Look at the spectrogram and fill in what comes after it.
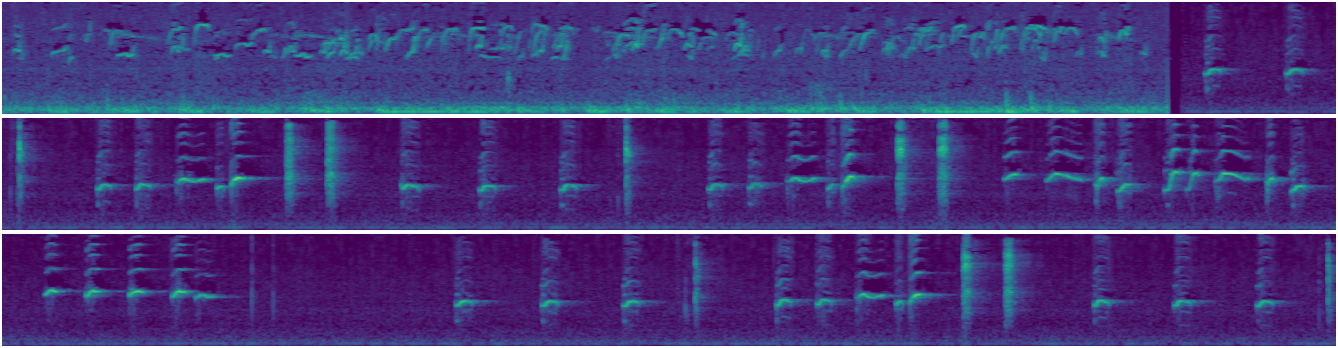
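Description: A crowd of quail chicks peeping in a dense, high chatter over a low rumble, which stops abruptly about nine seconds in. Then cockatiels whistling: short rising whistled notes in quick groups, with sharp clicks between them.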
